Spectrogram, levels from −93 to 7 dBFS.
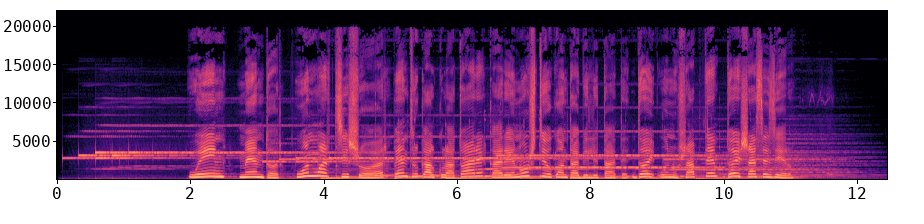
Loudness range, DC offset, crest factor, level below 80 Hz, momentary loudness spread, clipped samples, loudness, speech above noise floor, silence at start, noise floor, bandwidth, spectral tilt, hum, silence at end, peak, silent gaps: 2 LU; 0.4%; 16 dB; -42 dBFS; 9 LU; under 0.1%; -15 LUFS; 35 dB; 0.1 s; -50 dBFS; over 20 kHz; -3 dB/octave; none; 0.65 s; 0 dBFS; none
